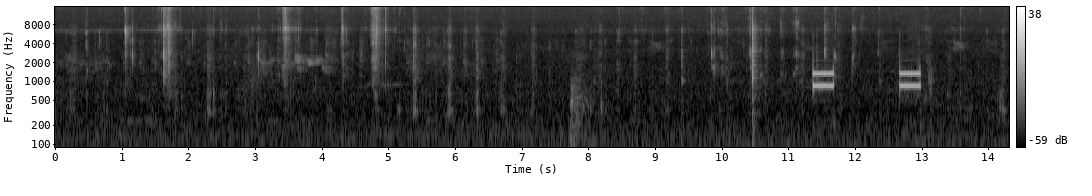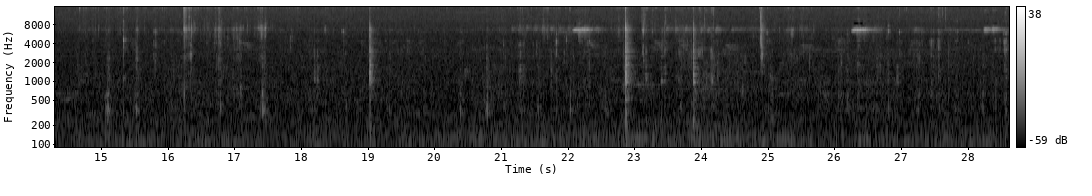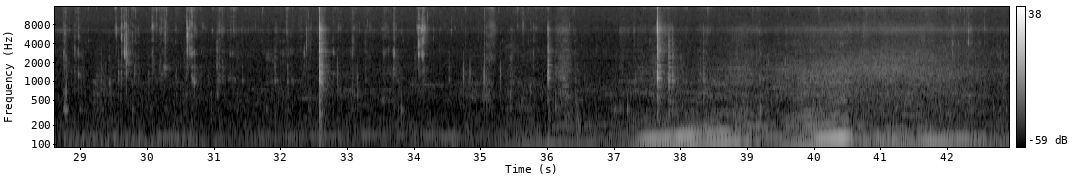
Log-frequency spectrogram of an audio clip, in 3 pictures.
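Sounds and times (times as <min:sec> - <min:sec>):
chewing and mouth clicks: 0:00.0 - 0:39.2
two-tone electronic beeps: 0:11.4 - 0:11.7, 0:12.7 - 0:13.0.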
